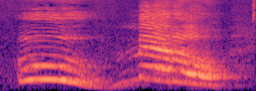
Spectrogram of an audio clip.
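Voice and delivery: high, loud, slow ooh; high thrilled kid voice; delighted. Retold or imitated. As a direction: gasp with greedy joy. Cyclops delighted.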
